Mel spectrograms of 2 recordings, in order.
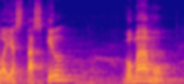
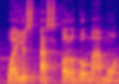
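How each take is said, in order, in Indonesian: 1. Kata kerjanya dibaca dengan vokal 'a': yastasqi. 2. Kata kerjanya dibaca dengan vokal 'u': yustasqa.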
